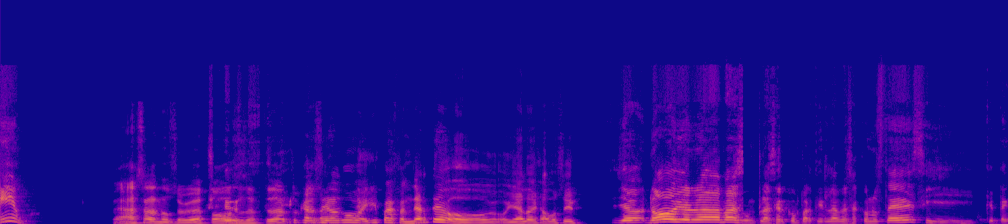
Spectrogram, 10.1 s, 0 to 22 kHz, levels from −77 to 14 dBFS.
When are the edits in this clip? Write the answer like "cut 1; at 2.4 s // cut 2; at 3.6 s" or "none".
cut 1; at 7.4 s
